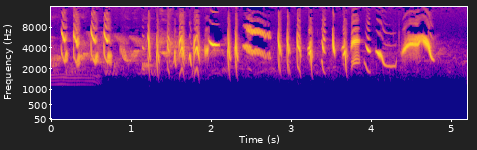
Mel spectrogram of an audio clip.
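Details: Linnet song, described as a pleasant, soft warble: quick bursts of dry clicking notes and buzzy trills mixed with clear slurred whistles, ending on a drawn-out rising-and-falling whistle.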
